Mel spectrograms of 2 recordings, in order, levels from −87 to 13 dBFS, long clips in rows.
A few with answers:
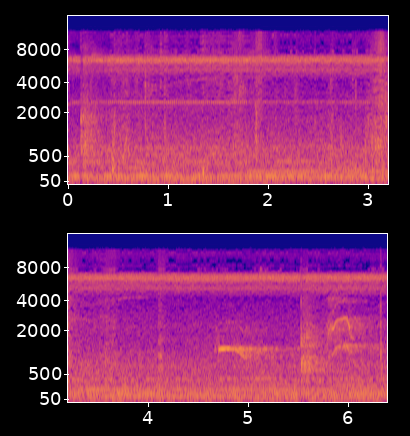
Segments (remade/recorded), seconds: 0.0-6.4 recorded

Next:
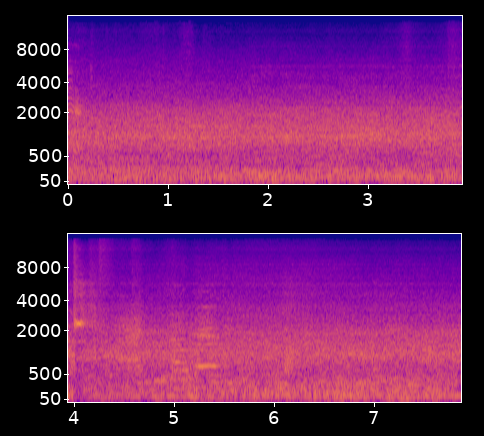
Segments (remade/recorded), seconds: 0.0-1.8 recorded; 1.8-7.9 remade

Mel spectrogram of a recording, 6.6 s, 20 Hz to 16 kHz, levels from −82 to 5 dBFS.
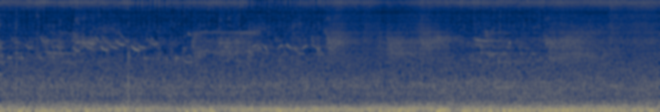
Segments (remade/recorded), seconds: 0.0-3.3 recorded; 3.3-4.5 remade; 4.5-5.5 recorded; 5.5-6.6 remade

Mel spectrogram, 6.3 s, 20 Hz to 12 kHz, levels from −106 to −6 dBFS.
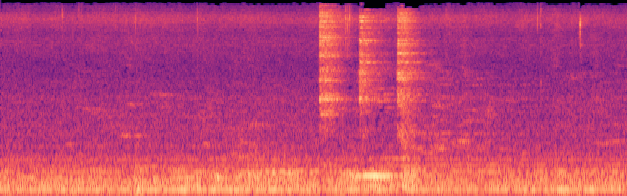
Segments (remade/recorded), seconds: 0.0-6.3 recorded

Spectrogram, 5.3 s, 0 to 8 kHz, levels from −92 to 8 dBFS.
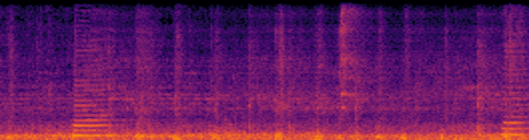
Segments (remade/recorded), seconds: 0.0-0.9 recorded; 0.9-1.6 remade; 1.6-2.1 recorded; 2.1-5.3 remade

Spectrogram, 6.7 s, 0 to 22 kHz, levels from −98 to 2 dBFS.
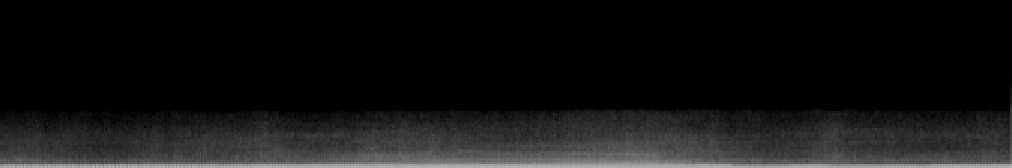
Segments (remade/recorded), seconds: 0.0-2.0 remade; 2.0-6.7 recorded

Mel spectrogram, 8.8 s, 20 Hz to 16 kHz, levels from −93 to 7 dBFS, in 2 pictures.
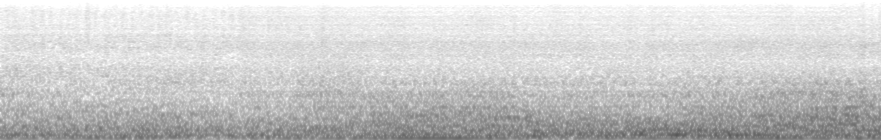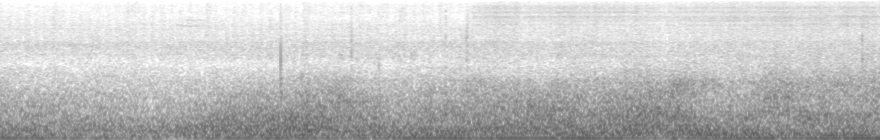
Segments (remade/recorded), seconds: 0.0-1.2 recorded; 1.2-4.3 remade; 4.3-8.8 recorded

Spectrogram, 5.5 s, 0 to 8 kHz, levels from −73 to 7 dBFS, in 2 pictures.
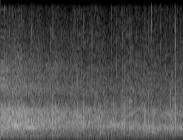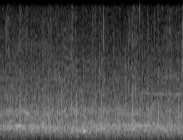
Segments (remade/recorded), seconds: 0.0-2.9 recorded; 2.9-3.6 remade; 3.6-5.5 recorded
